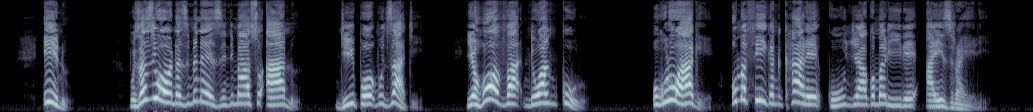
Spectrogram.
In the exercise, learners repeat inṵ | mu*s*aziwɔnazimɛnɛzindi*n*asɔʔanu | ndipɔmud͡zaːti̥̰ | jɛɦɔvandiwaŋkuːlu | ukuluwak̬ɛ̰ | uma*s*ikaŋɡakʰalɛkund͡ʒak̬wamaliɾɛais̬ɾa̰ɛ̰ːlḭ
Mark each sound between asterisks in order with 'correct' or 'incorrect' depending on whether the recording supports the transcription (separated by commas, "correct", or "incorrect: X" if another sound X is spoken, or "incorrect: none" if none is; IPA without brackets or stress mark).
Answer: incorrect: z, incorrect: m, incorrect: f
